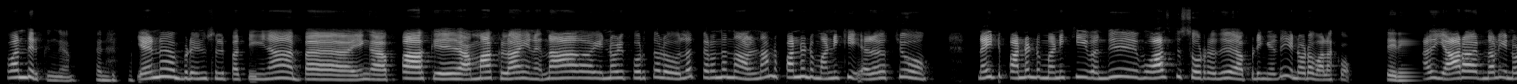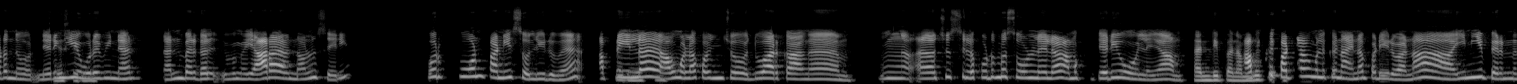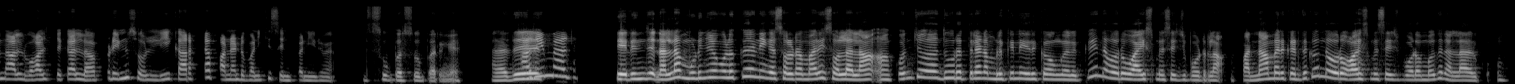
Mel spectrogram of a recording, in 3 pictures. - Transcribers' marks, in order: "வாழ்த்து" said as "வாஸ்த்து"; distorted speech; tapping; other noise; in English: "சென்ட்"; other background noise; in English: "வாய்ஸ் மெசேஜ்"; in English: "வாய்ஸ் மெசேஜ்"
- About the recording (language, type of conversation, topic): Tamil, podcast, வாய்ஸ் நோட்டுகளை எப்போது அனுப்ப வேண்டும்?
